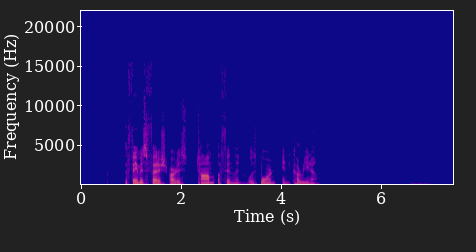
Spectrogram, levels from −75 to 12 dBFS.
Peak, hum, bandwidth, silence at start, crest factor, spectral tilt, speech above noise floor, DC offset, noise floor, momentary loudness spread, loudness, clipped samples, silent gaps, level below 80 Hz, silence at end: -14 dBFS; none; 15.5 kHz; 0.9 s; 24 dB; -5.5 dB/octave; over 55 dB; under 0.1%; under -90 dBFS; 16 LU; -35 LUFS; under 0.1%; 2.24-2.32 s, 3.94-3.99 s; -60 dBFS; 2.7 s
